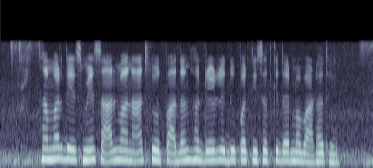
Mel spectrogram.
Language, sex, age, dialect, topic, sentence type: Chhattisgarhi, female, 18-24, Eastern, agriculture, statement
